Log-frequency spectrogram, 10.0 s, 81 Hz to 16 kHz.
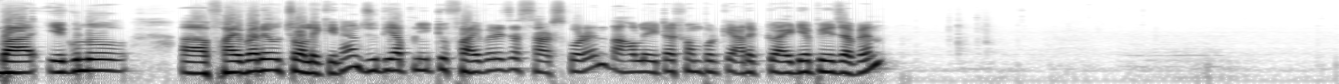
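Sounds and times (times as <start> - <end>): man speaking: 0.0 - 6.7
computer keyboard keystrokes: 7.1 - 7.7.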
